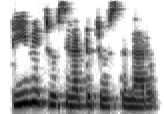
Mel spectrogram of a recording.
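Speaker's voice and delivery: ordinary delivery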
